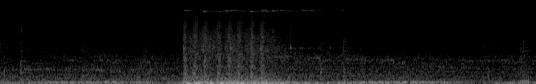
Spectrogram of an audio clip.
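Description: Gunfire in the XCom video game: a short, loud volley of shots bursts out after a low ambient rumble, then fades back into the quiet background hum.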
